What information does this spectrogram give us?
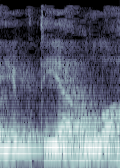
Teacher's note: ہا کو اقصی حلق سے ادا کرتے ہوئے لام اسم جلالہ سے ملائیں گے اور پر پڑھیں گے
